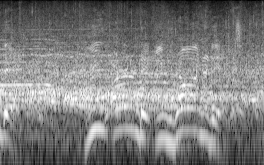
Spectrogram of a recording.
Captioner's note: cheers and applause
